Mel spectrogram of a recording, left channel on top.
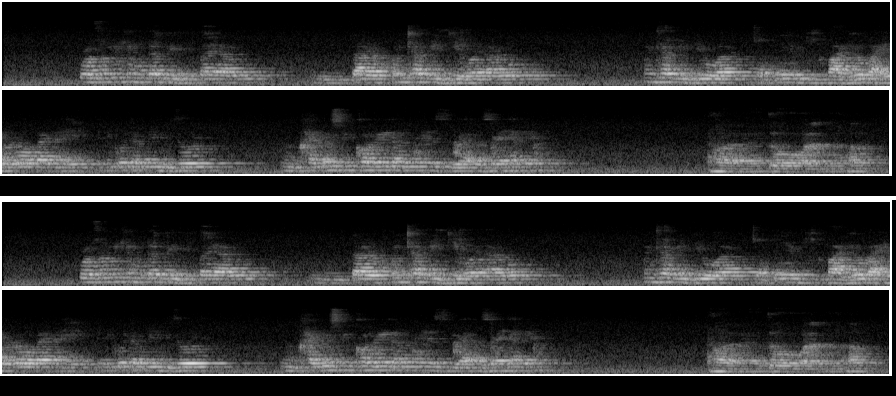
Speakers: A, on the right; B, on the right.
A: প্ৰজনন ক্ষমতা বৃদ্ধি পায় আৰু উম তাৰ সংখ্যা বৃদ্ধি হয় আৰু সংখ্যা বৃদ্ধি হোৱা যাতে বাহিৰৰেও বাহিৰলৈ ওলাই নাহে তেনেকৈ তাৰমানে নিজৰ উ খাদ্য শৃংখলে তাৰমানে জীয়াই জীয়াই থাকে।
B: হয় হয়। হ'ব পাৰা তুমিখন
